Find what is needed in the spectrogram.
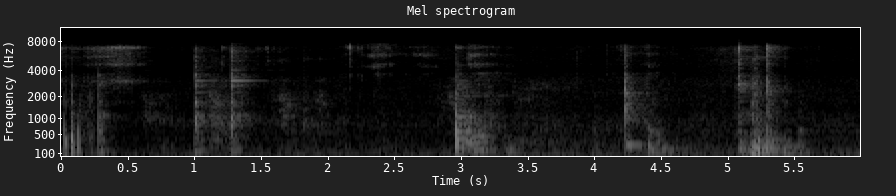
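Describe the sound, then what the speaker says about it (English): Toasted white sesame seeds tipped from a pan onto a plate, heard as a handful of separate sharp clinks and scrapes of metal on dish, spaced about a second apart, with quiet gaps and no talking. "So we need to transfer them into a plate."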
